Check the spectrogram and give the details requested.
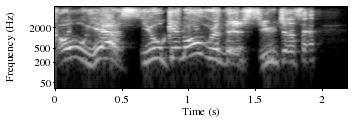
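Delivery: high, loud, over-the-top cheerful tone. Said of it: "that is a little over the top".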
